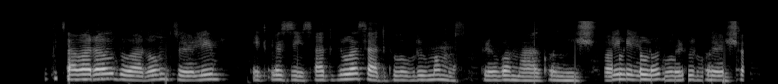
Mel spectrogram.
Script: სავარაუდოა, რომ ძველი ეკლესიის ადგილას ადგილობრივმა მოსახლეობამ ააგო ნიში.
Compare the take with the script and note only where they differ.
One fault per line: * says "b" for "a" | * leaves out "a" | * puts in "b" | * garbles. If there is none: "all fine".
* garbles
